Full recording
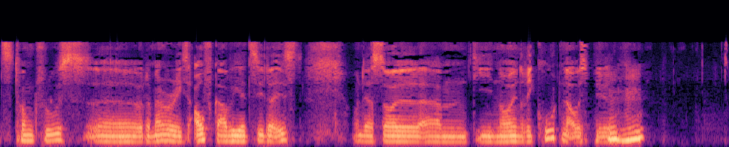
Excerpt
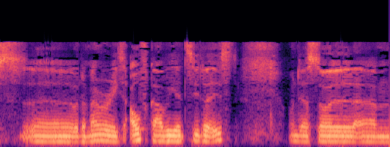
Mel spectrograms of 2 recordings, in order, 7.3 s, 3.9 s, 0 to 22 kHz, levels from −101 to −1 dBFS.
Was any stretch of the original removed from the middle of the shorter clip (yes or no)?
no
